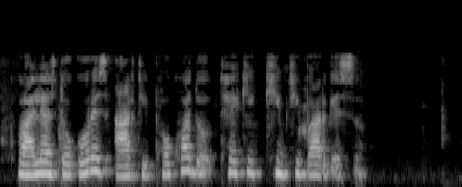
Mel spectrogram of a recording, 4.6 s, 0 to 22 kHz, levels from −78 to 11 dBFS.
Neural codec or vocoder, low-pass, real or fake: none; 7.2 kHz; real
